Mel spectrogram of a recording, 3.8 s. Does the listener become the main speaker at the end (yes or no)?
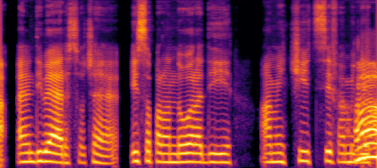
yes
